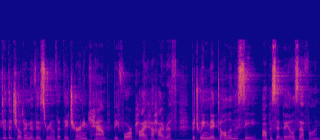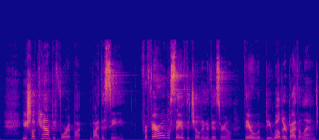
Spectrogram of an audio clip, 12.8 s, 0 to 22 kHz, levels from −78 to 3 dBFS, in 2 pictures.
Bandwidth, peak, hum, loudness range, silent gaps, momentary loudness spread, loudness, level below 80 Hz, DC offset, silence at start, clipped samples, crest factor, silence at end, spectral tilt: 16 kHz; -8 dBFS; none; 6 LU; none; 17 LU; -30 LUFS; -70 dBFS; under 0.1%; 0 s; under 0.1%; 26 dB; 0.05 s; 1.5 dB/octave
